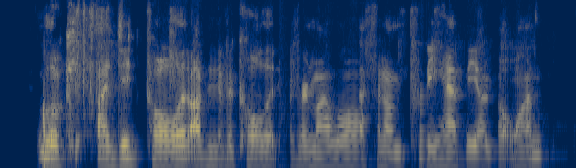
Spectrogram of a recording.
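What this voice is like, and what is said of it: Voice sounds a bit off. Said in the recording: “As you can hear, my voice is a bit weird”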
